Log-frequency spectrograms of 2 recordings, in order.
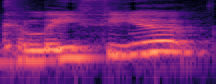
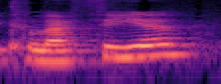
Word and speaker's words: Calathea: I say Calathea, but I've heard Calathea, even though the E is in the wrong spot for me, so it could be Calathea.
